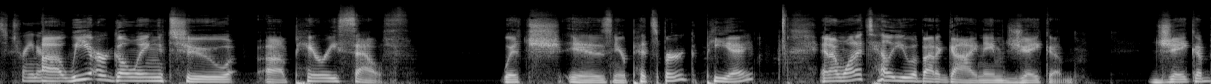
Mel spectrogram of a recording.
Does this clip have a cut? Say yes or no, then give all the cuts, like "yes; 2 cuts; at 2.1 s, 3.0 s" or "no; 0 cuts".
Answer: no; 0 cuts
